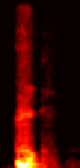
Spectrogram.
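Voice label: Vox, voices, Japanese; Roman; kingsraid audio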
